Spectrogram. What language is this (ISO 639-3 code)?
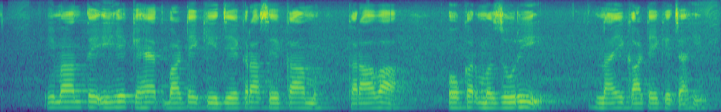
bho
